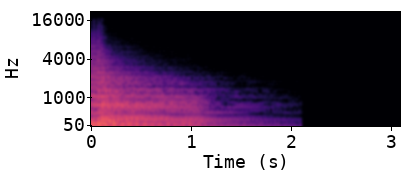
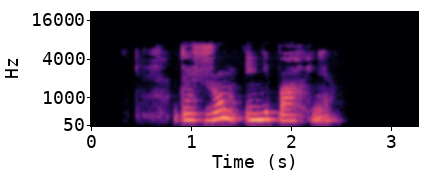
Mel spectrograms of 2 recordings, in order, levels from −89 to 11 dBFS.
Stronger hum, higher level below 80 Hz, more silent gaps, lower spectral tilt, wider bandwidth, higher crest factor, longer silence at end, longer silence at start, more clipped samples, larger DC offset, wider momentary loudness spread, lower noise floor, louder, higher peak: neither; first, -36 dBFS vs -60 dBFS; neither; first, -7 dB/octave vs -5.5 dB/octave; first, 12 kHz vs 7.4 kHz; about the same, 22 dB vs 18 dB; first, 1 s vs 0.85 s; second, 0 s vs 0.9 s; neither; neither; first, 19 LU vs 13 LU; first, -58 dBFS vs -47 dBFS; second, -28 LUFS vs -17 LUFS; second, -8 dBFS vs -2 dBFS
